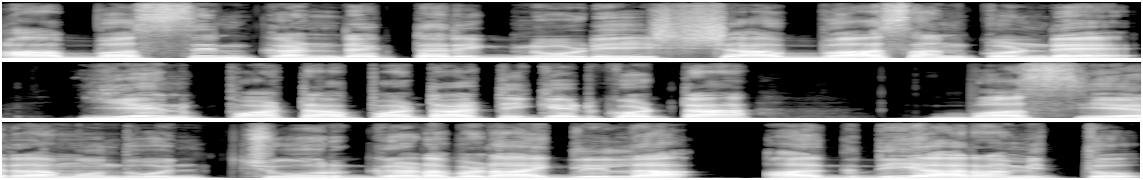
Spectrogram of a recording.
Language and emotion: Kannada, happy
